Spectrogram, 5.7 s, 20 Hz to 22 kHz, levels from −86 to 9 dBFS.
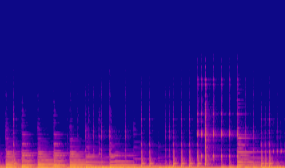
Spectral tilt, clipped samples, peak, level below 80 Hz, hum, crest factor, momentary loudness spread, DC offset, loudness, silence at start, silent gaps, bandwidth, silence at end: -9.5 dB/octave; under 0.1%; -2 dBFS; -28 dBFS; none; 14 dB; 8 LU; under 0.1%; -18 LUFS; 0 s; none; 7.6 kHz; 0 s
